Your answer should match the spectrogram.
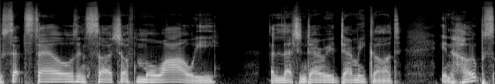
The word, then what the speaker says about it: Maui: her people this mov I think it's just pronounced Maui Mai Maui okay Mo no just just Maui just Maui okay I love this film like this film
